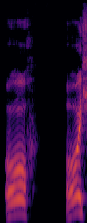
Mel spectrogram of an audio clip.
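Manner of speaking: loud mock-Irish exclamation; Irish accent attempt. Friend practising vowels, loud Irish accent attempt. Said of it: "tried to talk in an Irish accent".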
